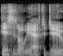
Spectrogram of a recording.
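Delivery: put-on deep French accent. Retelling a scene where Raiden addresses everyone on a boat, Raiden's deep French accent. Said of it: "this really deep French accent".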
